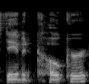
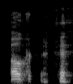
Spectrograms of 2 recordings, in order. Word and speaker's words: Kocher: And it's just to correct the pronunciation, because Yes, I was please do. listening the last few minutes. It's David Coker. It happens all the time. Okay. Coker, Cola.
